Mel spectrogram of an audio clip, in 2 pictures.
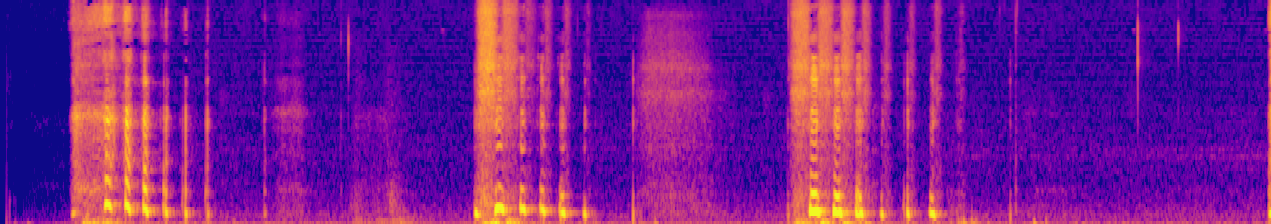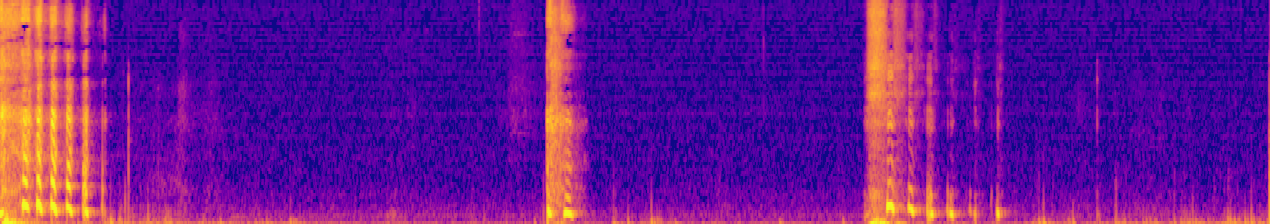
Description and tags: Laugh - female
chucke, creepy, disturbing, female, grin, happy, horrorlaugh, laugh, malefic, smile, sneer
